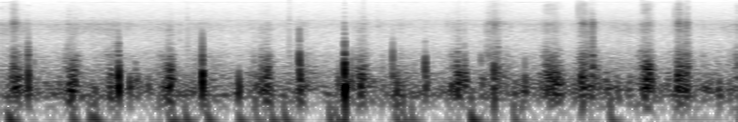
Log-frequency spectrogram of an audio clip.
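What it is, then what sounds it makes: Silicone microphone ear being scratched. Long nails scratch the outer ear of a pale pink silicone binaural microphone. The result is close, dry, rustling scratches in quick, irregular strokes with brief sharper clicks, sitting mostly in the low-mid range.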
